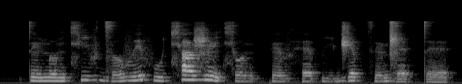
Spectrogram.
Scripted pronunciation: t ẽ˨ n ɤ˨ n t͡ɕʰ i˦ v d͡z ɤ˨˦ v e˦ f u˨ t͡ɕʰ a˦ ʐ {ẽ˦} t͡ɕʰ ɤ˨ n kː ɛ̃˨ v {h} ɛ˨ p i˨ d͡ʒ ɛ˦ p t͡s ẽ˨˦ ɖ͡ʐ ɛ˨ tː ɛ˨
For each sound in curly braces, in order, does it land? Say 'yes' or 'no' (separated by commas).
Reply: no, yes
